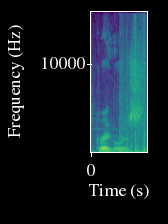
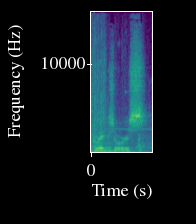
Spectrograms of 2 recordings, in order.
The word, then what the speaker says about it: Gregors: It's Gregors, not Greg Zores.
